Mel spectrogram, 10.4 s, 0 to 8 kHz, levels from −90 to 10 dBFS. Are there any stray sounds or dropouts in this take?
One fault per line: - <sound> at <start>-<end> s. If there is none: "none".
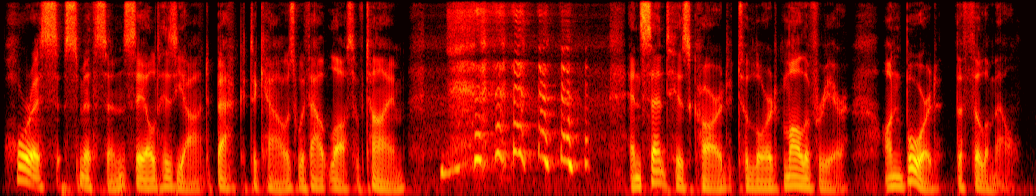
- laugh at 4.4-5.9 s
